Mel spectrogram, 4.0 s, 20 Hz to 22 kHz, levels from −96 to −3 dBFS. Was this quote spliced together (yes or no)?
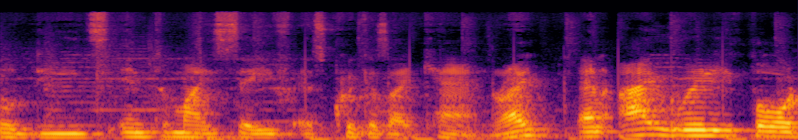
yes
